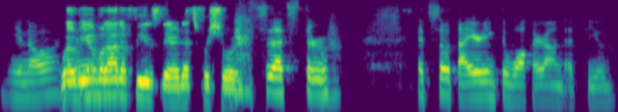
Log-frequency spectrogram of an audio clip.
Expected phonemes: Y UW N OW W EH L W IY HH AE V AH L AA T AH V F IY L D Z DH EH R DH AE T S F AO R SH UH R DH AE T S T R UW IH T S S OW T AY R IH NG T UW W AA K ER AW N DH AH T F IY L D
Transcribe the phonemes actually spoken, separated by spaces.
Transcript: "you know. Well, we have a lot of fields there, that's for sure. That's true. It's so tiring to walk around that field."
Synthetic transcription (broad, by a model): Y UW N OW W EH L W IY HH AE V AH L AA T AH V F IY L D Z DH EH R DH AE T S F AO R SH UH R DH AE T S T R UW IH T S S OW T AY R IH NG T UW W AA K ER AW N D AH T F IY L D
